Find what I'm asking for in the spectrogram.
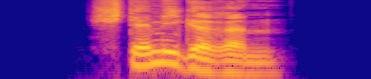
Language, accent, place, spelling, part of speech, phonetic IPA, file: German, Germany, Berlin, stämmigerem, adjective, [ˈʃtɛmɪɡəʁəm], De-stämmigerem.ogg
- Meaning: strong dative masculine/neuter singular comparative degree of stämmig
